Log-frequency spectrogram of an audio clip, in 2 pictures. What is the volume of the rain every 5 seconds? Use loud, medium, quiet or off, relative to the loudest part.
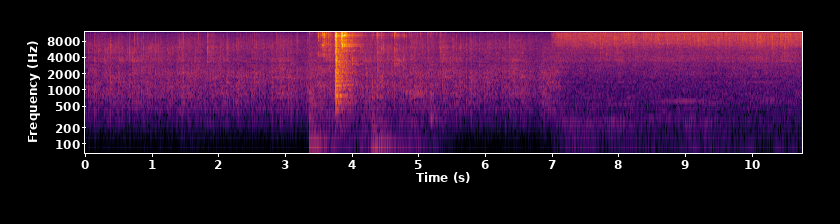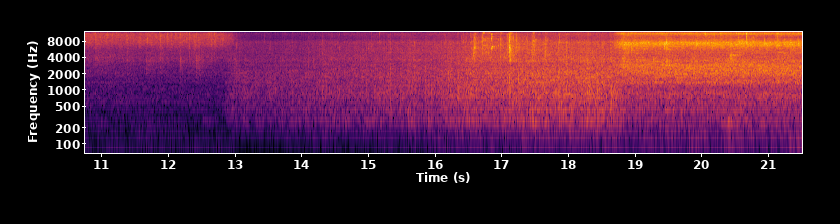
quiet, quiet, quiet, loud, loud.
